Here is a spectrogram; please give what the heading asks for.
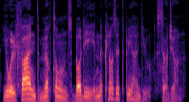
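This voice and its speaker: A man voicing a calm, commanding French detective in a mystery story, speaking in a grave, measured and pointed way. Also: medium pitch, creaky, husky, no room sound. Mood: quiet finality.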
